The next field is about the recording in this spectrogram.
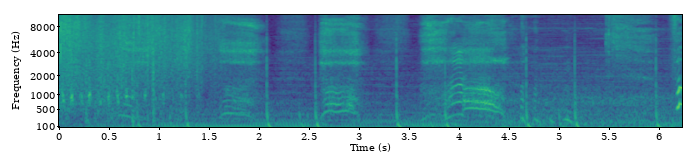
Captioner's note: intense and exhausted breathing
